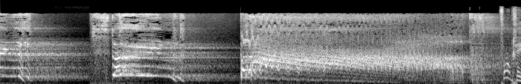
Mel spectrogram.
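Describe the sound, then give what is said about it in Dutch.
A radio show jingle: short bursts of heavily processed, echoing vocal sounds, followed by a long stretch of swooping, sliding tones that sweep downward and ring out loudly. “want jij bent bijvoorbeeld degene die deze jingle heeft ingesproken. Ik ga hem een keertje helemaal schoon laten horen, mensen.”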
